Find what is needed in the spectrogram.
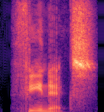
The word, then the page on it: phoenix: American English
